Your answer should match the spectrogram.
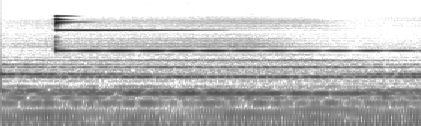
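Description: A single meditation chime, marking the return to the verse in a guided contemplation, is struck once, a bright, high ringing tone that wavers and slowly fades over a steady low hum. No one speaks.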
